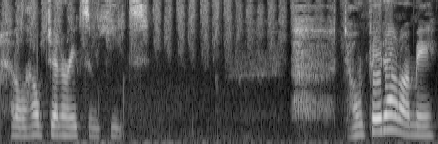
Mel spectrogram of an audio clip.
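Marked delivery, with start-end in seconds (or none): 3.4-4.4 urgent plea. Acted. Partner fading in the cold.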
